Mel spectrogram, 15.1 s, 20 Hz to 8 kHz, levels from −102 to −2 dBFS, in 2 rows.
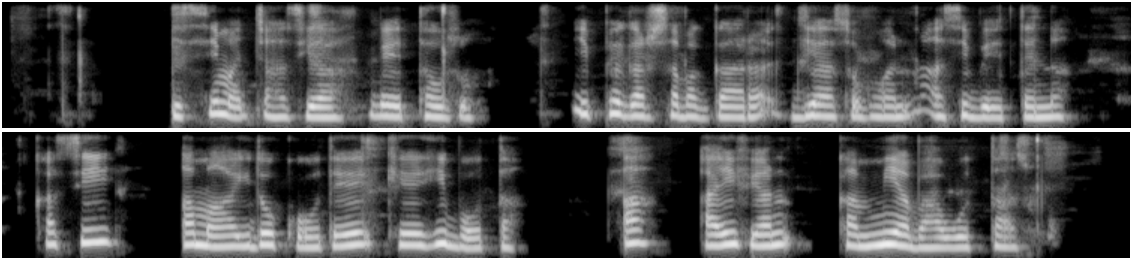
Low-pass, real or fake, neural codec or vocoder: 7.2 kHz; fake; autoencoder, 48 kHz, 128 numbers a frame, DAC-VAE, trained on Japanese speech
